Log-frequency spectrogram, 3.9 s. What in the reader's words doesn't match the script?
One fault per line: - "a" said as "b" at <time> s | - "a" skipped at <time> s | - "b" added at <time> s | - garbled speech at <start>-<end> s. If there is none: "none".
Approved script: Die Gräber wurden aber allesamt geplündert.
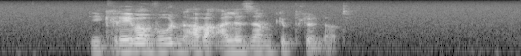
none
